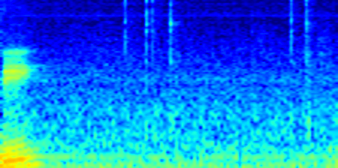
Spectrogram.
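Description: A few faint computer mouse clicks, a quick cluster about a second in and one more near the end, as a drive is opened in a file dialog; a short end of a spoken word at the very start.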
